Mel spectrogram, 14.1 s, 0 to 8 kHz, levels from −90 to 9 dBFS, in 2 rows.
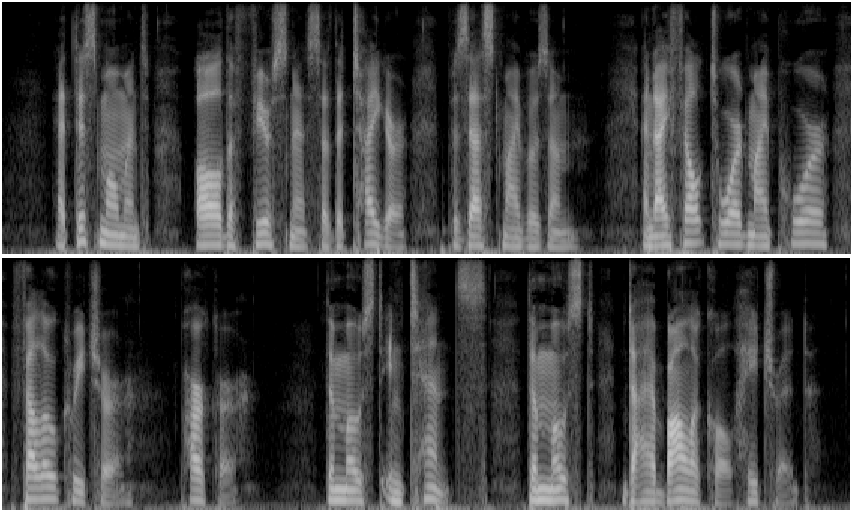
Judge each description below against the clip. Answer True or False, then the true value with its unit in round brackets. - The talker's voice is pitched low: True (115 Hz)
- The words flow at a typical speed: False (120 wpm)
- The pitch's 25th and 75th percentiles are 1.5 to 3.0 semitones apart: False (3.4 semitones)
